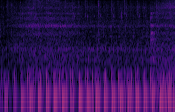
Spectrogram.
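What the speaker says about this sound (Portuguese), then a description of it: "Deixa eu desligar ela aqui. Essa moto aqui é muito forte, cara." A powerful motorcycle engine idles close by with a steady, rapid chugging pulse and a loud low throb that continues throughout, with no talk over it.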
